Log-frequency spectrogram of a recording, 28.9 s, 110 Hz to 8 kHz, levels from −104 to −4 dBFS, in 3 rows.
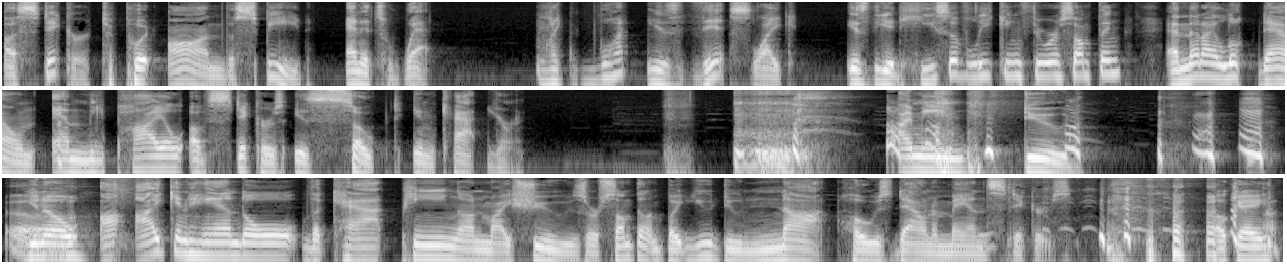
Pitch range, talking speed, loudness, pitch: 100-150 Hz, 135 wpm, -18 LUFS, 125 Hz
